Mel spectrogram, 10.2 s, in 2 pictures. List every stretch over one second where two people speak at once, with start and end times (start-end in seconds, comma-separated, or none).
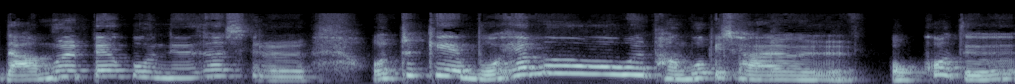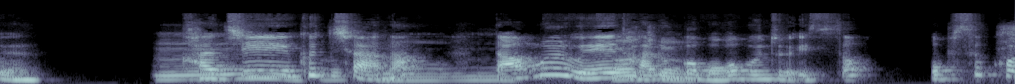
6.0-8.6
